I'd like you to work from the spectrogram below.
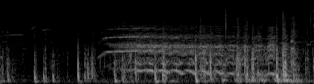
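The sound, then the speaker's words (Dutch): Rapid hoofbeats clatter as a black horse gallops, and from about a second in a long, shrill neigh rises and wavers over the drumming hooves. “Oh, wat een prachtig zwart paard was dat, zeg die kunnen ook zo hard.”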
